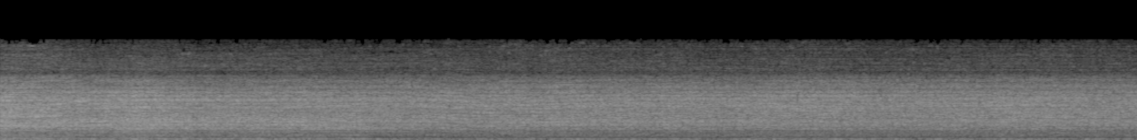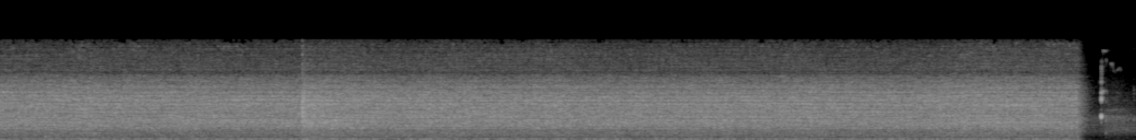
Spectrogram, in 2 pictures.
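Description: Pink noise test signal played through a studio monitor loudspeaker: a steady, even hiss across the whole range, used as the excitation signal for a transfer-function measurement.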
